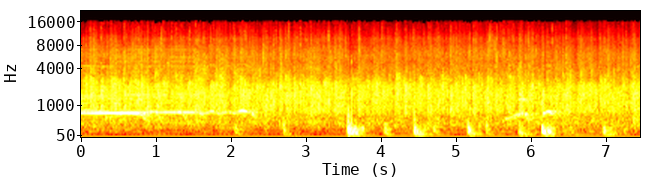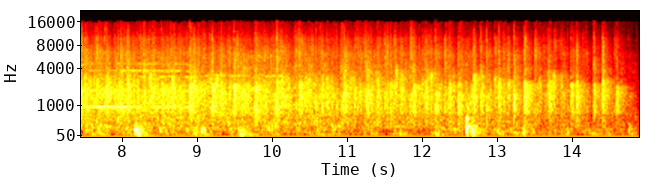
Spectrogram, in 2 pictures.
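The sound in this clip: A studio audience applauds and cheers as talk-show guests are brought out: loud, sustained clapping with whoops on top, easing slightly toward the end.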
